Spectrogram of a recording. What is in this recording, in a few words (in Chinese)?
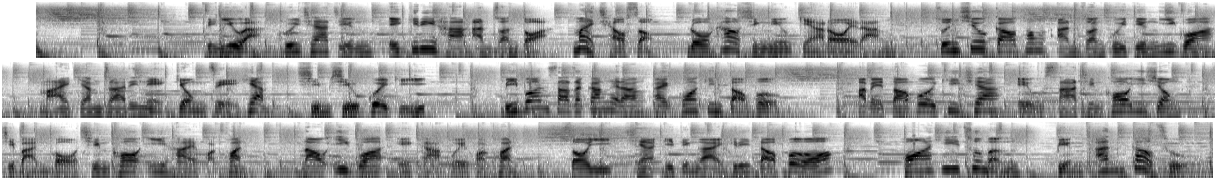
汽車族投保與交通安全篇(台語); 11月30日起，微型電動二輪車新車須投保強制險才能上路，現行已領有合格標章行駛上路的微型電動二輪車，應該在施行後2年內投保強制險。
